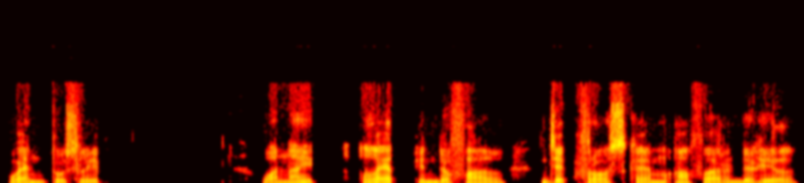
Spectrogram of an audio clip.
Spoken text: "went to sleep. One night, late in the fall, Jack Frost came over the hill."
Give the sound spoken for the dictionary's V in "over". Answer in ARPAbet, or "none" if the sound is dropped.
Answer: F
